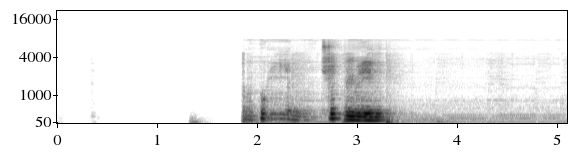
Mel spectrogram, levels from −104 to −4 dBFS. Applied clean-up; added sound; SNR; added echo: neural mask model DeepFilterNet 3.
